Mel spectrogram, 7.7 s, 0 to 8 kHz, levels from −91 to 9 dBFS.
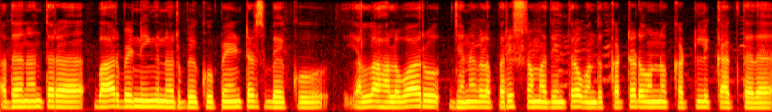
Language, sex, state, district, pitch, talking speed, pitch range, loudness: Kannada, male, Karnataka, Dharwad, 145 Hz, 130 wpm, 140-150 Hz, -16 LUFS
